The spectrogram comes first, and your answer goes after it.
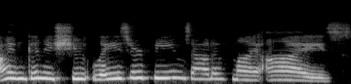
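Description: The speaker puts on a character voice with a high pitch. The pace is fairly slow. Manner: deadpan, absurdly matter-of-fact.

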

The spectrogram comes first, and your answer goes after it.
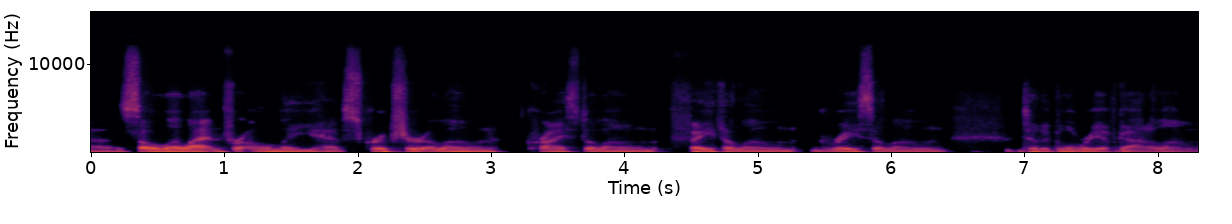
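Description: In a Texan accent, a man speaks with fairly low pitch and a dark, mellow tone. His delivery is monotone and fairly slow, over a quiet background. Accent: Texan American English. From West Texas. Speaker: pastor and author. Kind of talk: casual theological interview.

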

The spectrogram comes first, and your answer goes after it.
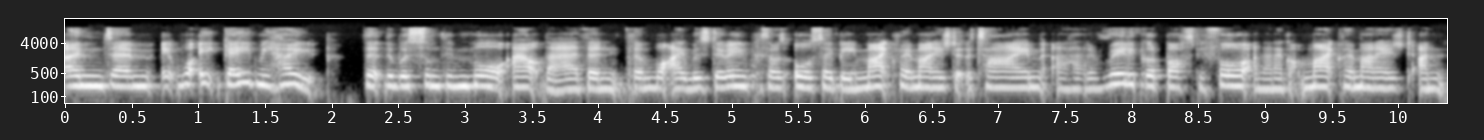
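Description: A woman with an English accent, medium pitch, ordinary pitch variation and a fairly quick pace, against a quiet background. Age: 30s. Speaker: confidence coach. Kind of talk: casual chat.

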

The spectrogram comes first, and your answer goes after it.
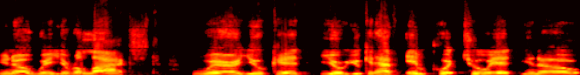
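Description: Speaking at a fairly slow pace, a man with a fairly high pitch and a bright, sharp tone keeps a flat, monotone delivery. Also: dry, close sound with no echo. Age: 60s. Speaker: actor. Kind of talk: casual interview.

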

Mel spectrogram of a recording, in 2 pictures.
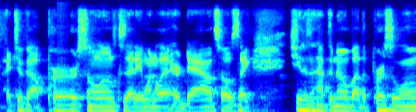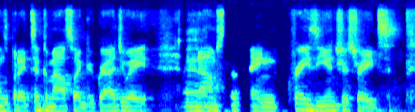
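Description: Against noticeable background noise, a man with an American accent talks very fast at a medium pitch with fairly even intonation. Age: 20s. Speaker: startup founder and CEO. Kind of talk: interview. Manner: casual, many filler words.

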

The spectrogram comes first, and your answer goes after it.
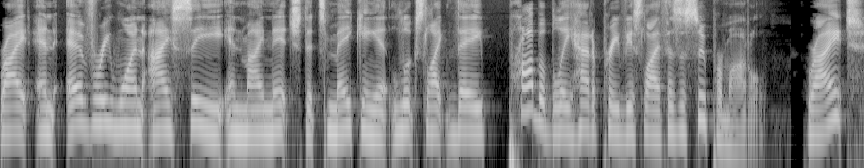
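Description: A woman with a plain, everyday voice talks at a medium pitch and fairly slow pace, with ordinary pitch variation and very even loudness, in a dry, close sound with no echo. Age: 50s. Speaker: podcast host and production company founder. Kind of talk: solo podcast monologue.

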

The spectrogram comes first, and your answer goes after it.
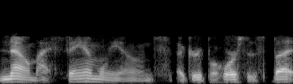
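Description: A man speaks with an American accent at a medium pitch. His is a plain, everyday voice. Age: 20s. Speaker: racehorse owner and university student. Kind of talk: interview.

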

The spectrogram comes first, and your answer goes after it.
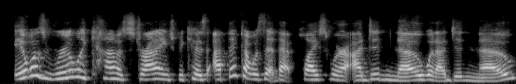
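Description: Against a quiet background, a woman with a fairly high pitch speaks at a moderate pace with hardly any pauses and very wide pitch swings. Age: 50s. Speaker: online course creator, former shop owner. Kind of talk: interview.

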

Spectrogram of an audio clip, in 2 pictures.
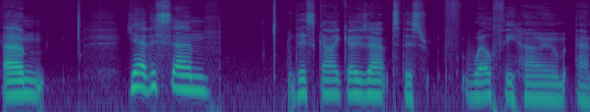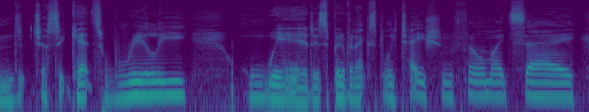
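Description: Very slowly, a man speaks at a medium pitch with ordinary variation, leaving long, frequent pauses. The sound is dry and close, with no echo. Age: 20s. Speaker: podcast co-host. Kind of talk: casual chat.

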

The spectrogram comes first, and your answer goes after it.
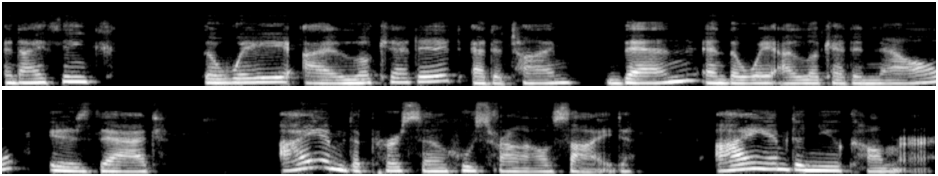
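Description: Speaking with a Chinese accent, the voice is somewhat breathy and very slow. Its intonation is lively. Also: woman, fairly low pitch for a woman. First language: Mandarin Chinese. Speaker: Chinese language teacher and consultant. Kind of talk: interview.

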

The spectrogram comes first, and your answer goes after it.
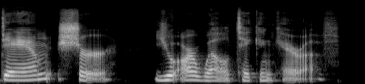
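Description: On a very clean recording with a silent background, a woman speaks with a French accent. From Ontario, Canada (Franco-Ontarian). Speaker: podcast host, psychotherapist. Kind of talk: solo podcast monologue.

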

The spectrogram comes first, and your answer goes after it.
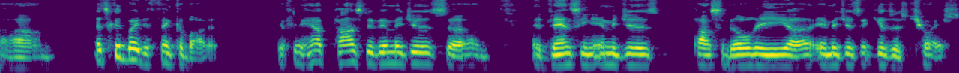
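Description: With an American accent, a man speaks at a medium pitch and moderate pace, his tone dark and mellow, his pitch varying in an ordinary way. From international upbringing (Europe, Russia, Pacific Rim, US, Canada). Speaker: futurist and university lecturer. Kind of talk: interview.

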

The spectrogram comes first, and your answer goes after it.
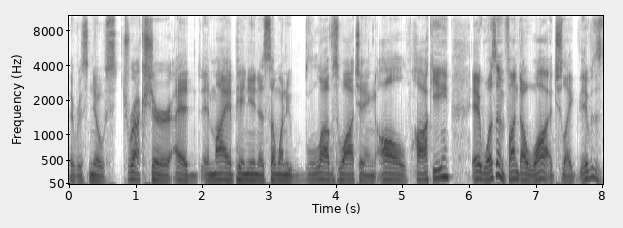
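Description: A man with a normal speaking voice, medium pitch and ordinary pitch variation, on a very clean recording with a silent background. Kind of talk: casual sports analysis. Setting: studio.

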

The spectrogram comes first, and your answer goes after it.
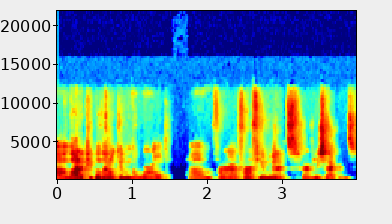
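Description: A man's medium-pitched, somewhat breathy voice with an American accent, very fast, with ordinary pitch variation. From Florida, Tampa Bay area. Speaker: college football player. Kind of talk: interview. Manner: hesitant, with many fillers.

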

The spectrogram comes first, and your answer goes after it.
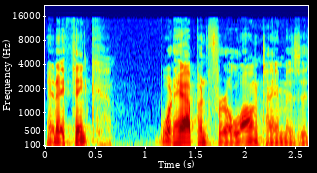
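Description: On a very clean recording with a silent background, a man with an Upper Midwest accent talks at a fairly quick pace in a very deep, low pitch. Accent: Upper Midwest (Minnesota). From Minnesota, Little Falls. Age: 40s. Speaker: political candidate and wildlife biologist. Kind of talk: casual interview chat.

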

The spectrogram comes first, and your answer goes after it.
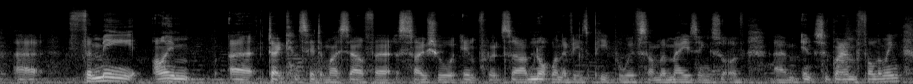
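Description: Fairly low in pitch, a man talks at a moderate pace with fairly even intonation. Noticeable background noise and audible room echo fill the recording. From southern England, Brighton. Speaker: personal branding consultant. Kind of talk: casual chat.

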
